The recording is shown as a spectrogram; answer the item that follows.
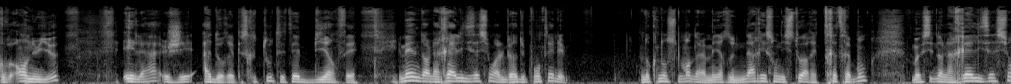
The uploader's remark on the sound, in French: Un épisode que j'ai enregistré dans le froid et la nuit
